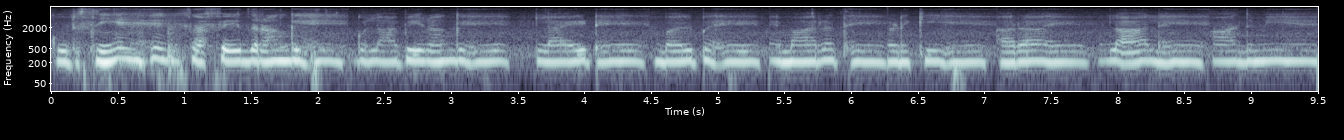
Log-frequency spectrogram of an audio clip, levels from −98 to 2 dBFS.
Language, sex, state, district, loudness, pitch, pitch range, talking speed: Bhojpuri, female, Uttar Pradesh, Gorakhpur, -17 LUFS, 215 Hz, 210-225 Hz, 140 wpm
